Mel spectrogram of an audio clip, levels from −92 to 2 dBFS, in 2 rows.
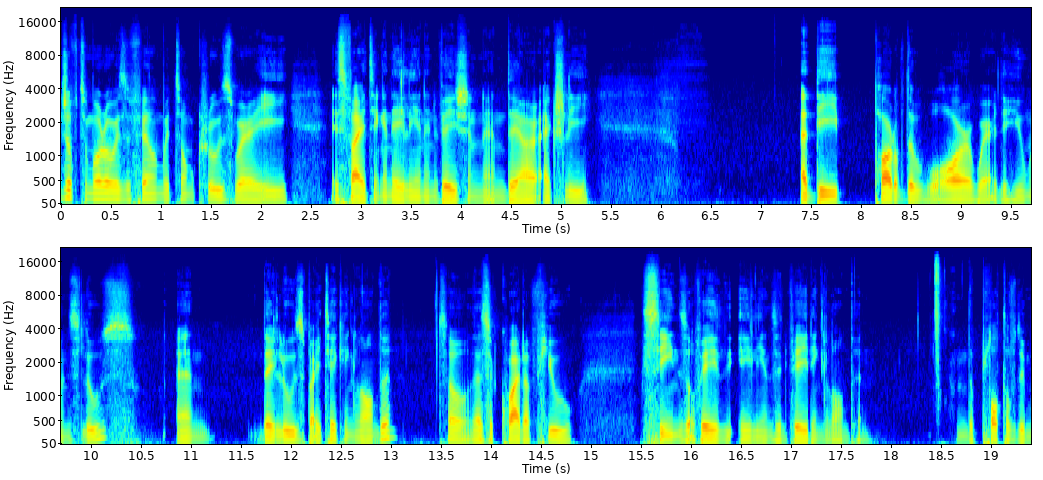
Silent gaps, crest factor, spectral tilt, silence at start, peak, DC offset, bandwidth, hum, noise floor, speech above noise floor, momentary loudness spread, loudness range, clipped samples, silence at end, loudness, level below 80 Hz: none; 24 dB; -5 dB/octave; 0 s; -6 dBFS; under 0.1%; 18.5 kHz; none; -72 dBFS; 42 dB; 13 LU; 5 LU; under 0.1%; 0 s; -31 LUFS; -54 dBFS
